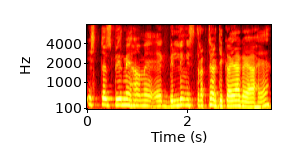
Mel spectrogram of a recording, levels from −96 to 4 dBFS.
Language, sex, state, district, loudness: Hindi, male, Arunachal Pradesh, Lower Dibang Valley, -13 LUFS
